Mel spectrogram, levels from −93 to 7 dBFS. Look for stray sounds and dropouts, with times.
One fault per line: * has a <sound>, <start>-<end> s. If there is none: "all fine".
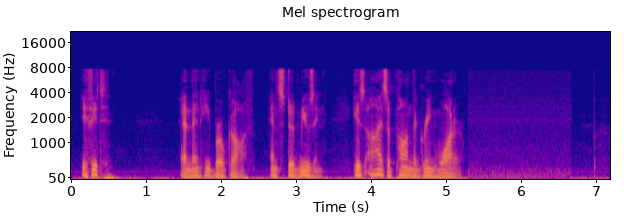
all fine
